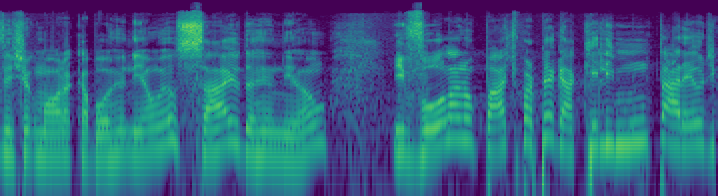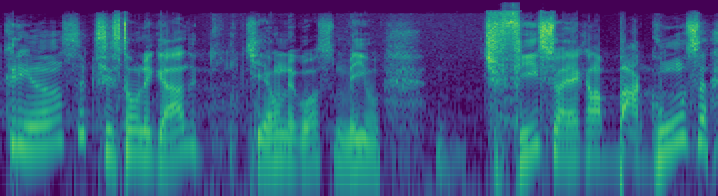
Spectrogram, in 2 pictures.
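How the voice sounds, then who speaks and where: A Brazilian man in his thirties preaching a sermon and telling family stories, acting out the people in them. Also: high-pitched. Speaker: pastor. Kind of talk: sermon with personal storytelling.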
